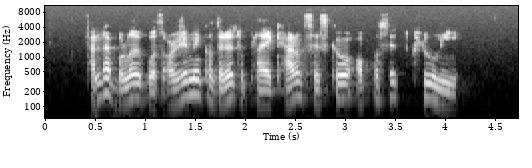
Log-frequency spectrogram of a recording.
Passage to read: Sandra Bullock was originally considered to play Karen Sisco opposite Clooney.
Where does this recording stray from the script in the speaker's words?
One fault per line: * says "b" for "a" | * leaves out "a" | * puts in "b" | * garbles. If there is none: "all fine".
all fine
